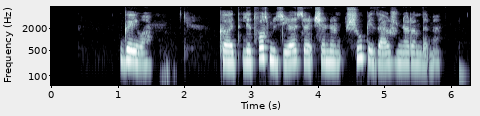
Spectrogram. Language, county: Lithuanian, Vilnius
